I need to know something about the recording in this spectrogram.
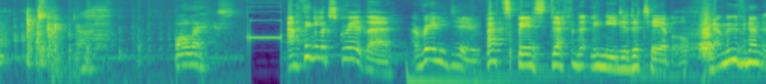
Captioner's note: beep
